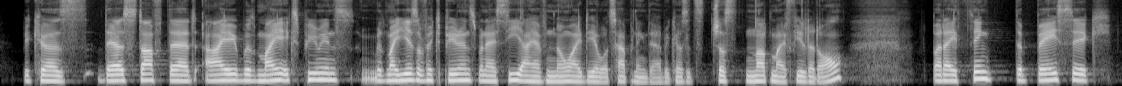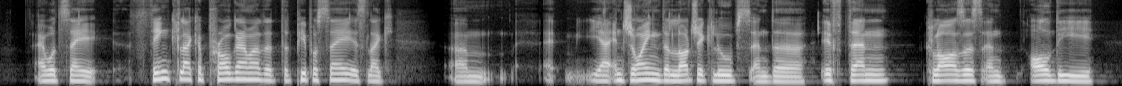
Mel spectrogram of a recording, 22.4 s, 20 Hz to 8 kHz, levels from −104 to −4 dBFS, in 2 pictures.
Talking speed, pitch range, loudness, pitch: 165 wpm, 140-165 Hz, -23 LUFS, 150 Hz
